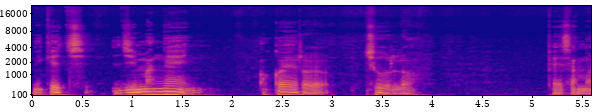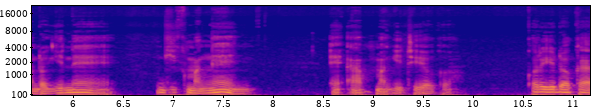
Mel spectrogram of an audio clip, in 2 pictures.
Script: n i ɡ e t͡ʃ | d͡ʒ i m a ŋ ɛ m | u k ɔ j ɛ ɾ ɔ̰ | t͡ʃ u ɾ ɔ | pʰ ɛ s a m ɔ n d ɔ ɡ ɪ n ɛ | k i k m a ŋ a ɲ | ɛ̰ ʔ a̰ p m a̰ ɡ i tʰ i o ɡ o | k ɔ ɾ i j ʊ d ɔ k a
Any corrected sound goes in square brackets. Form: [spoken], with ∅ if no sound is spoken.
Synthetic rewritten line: n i [k] e t͡ʃ | d͡ʒ i m a ŋ ɛ [ɲ] | [ɔ] k ɔ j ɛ ɾ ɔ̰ | t͡ʃ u [l] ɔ | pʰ ɛ s a m ɔ n d ɔ ɡ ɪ n ɛ | [ɡ] i k m a ŋ [ɛ] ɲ | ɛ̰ ʔ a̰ p m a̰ ɡ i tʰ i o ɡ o | k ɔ ɾ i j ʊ d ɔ k a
